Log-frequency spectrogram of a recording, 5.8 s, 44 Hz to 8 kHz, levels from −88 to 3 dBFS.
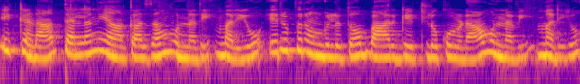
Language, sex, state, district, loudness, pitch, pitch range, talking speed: Telugu, female, Andhra Pradesh, Anantapur, -15 LUFS, 255 Hz, 230-280 Hz, 145 wpm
